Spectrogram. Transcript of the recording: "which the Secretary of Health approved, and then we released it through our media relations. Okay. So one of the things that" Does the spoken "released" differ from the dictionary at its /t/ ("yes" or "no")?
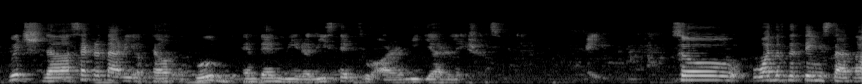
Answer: no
